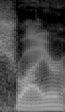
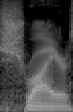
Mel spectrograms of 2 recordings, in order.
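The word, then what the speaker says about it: Schrier: I think it's Schreier. I was told by a resident of Washington in one of my comment sections a few months ago to Schreier, so I'm trying my best to not butcher the pronunciation of her name.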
